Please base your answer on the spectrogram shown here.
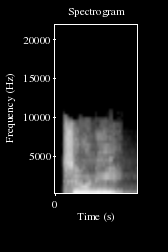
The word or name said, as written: soon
